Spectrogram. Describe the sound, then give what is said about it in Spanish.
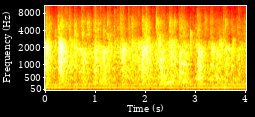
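A room full of people applauds, a dense, steady patter of many hands clapping at once, sustained for several seconds with a low hum underneath and no one speaking. “Hagan un aplauso para ellos, por favor.”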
